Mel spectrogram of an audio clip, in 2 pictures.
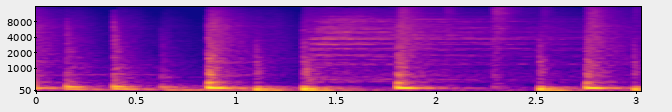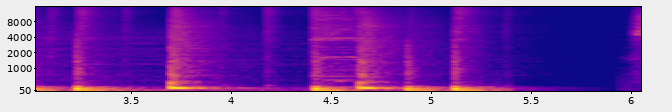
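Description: Playback of a multitracked live acoustic drum kit recording: kick and snare hits in a steady beat of about two a second, with hi-hat and cymbals ringing over them. The playback stops about five and a half seconds in.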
